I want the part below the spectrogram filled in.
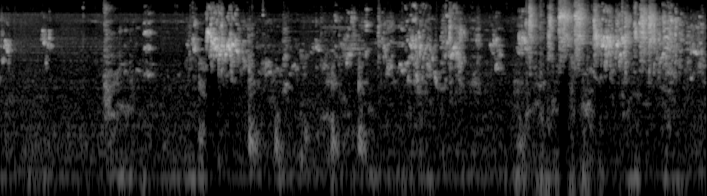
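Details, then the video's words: Lovebirds starting with scattered sharp chirps, then rising into loud, rapid squawking and chattering bursts over the second half. "love bird's"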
